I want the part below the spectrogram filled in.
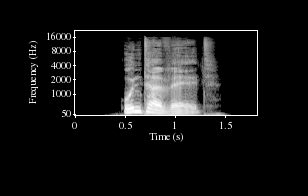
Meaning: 1. netherworld, underworld, Hades, Sheol (kind of afterlife that is neither heaven nor hell) 2. underworld (world of crime) 3. this world, the earthly life (as opposed to heaven)
- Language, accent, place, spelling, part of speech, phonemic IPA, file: German, Germany, Berlin, Unterwelt, noun, /ˈʊntərˌvɛlt/, De-Unterwelt.ogg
